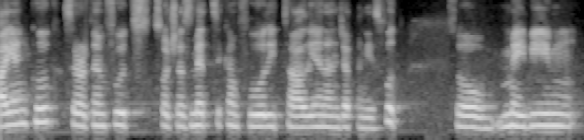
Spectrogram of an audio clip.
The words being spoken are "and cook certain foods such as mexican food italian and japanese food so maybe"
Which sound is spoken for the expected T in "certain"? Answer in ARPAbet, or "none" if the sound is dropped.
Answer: T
